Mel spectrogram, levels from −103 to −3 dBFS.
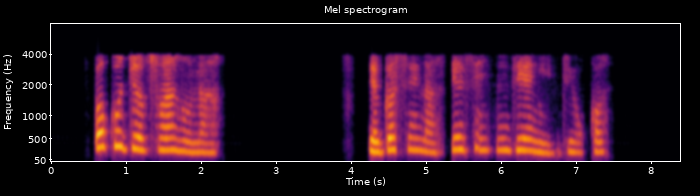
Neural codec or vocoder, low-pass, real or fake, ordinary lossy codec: codec, 16 kHz, 1 kbps, FunCodec, trained on Chinese and English, 50 frames a second; 7.2 kHz; fake; AAC, 16 kbps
